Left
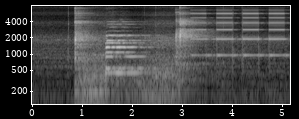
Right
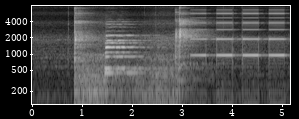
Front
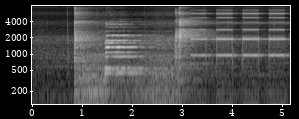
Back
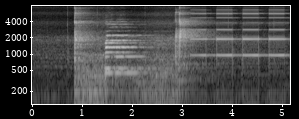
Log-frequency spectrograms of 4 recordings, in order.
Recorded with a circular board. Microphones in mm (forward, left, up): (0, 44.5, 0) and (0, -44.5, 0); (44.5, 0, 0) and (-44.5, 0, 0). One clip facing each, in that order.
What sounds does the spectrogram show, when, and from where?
0.8 s a car horn: 100° right, 4 m
3.2 s an alarm clock: 85° right, 0.6 m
